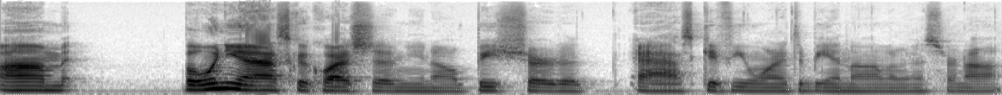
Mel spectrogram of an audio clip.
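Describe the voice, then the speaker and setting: This man has an American accent, a medium pitch and a bright, sharp tone, speaking at a fairly quick pace. His intonation is fairly even, though his loudness swings widely. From Texas. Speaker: podcast co-host. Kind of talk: casual chat.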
